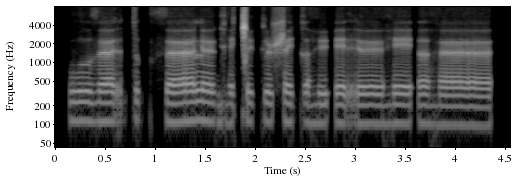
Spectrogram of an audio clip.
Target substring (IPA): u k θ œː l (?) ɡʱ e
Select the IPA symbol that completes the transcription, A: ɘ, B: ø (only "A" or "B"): B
